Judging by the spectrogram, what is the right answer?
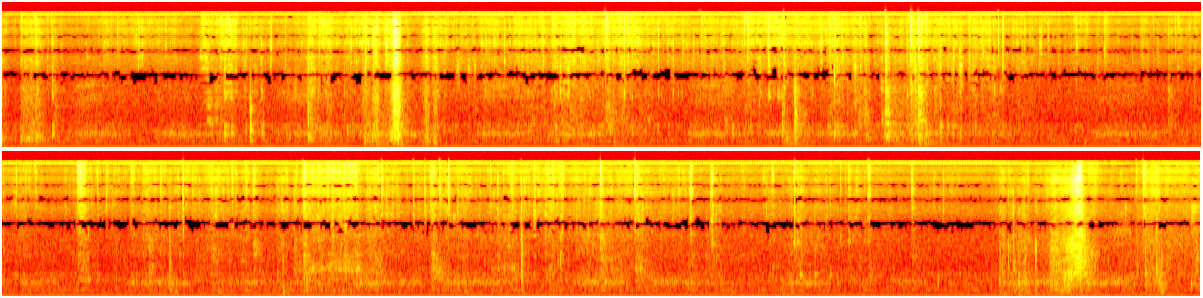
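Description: Irregular light taps and rustles of handling and movement around a planted terrarium, with a sharper click about four seconds in and another near the end.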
